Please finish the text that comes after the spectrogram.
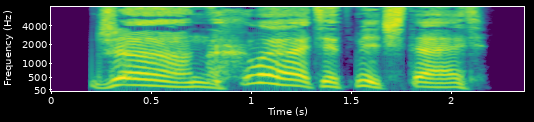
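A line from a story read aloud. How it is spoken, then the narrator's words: Abrupt, giggling interruption. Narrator (Russian): внезапно прервал меня дед, с хихиканием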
